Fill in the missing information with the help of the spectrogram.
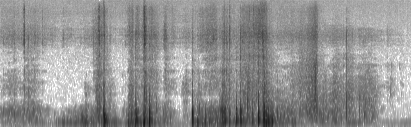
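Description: Irregular soft knocks and rustling that stop shortly before the end: handling noise on a phone's microphone.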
